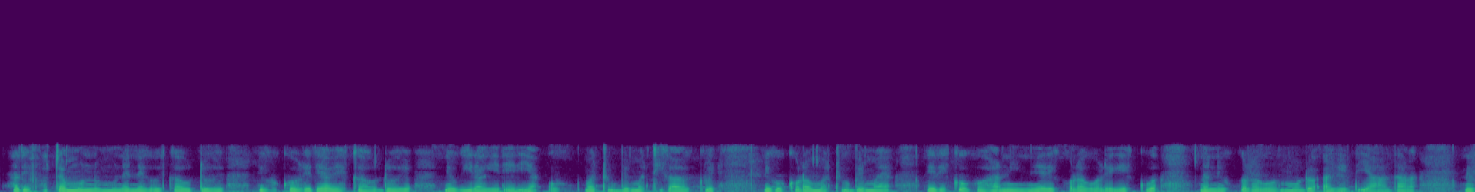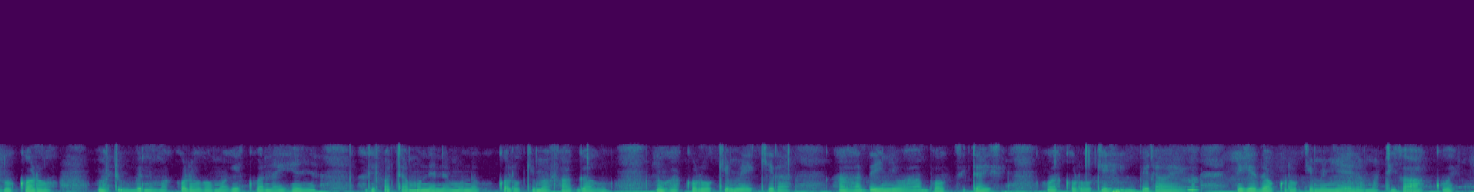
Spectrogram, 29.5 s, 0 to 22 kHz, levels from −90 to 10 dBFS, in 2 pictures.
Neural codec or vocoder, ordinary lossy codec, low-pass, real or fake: none; none; 5.4 kHz; real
